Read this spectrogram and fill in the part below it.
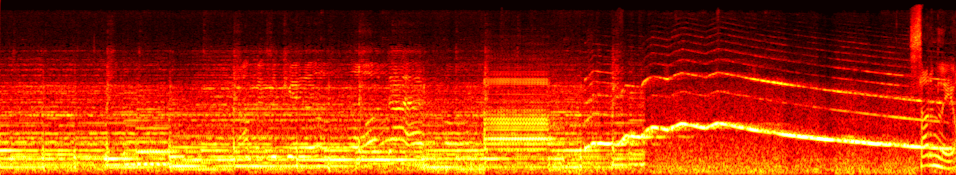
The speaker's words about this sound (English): the US side, the Border Patrol sirens fire up. A couple of the patrol vans race down the hill. Somebody had apparently crossed into an unauthorised area.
